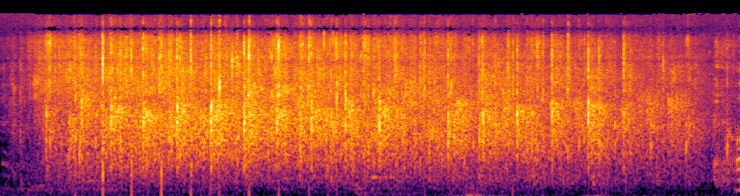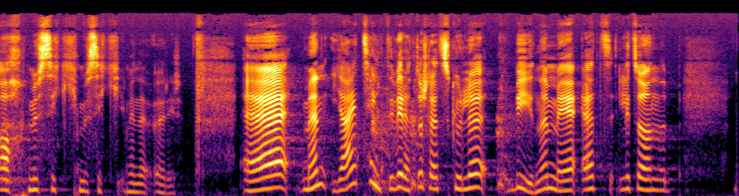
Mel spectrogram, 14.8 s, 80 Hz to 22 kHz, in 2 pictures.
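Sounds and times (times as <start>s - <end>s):
audience applause: 0.0s - 7.4s
speech: 7.4s - 14.5s.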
